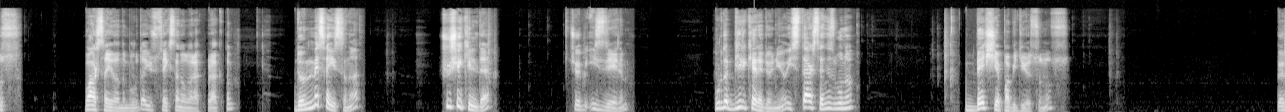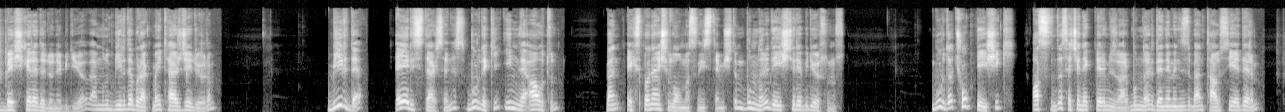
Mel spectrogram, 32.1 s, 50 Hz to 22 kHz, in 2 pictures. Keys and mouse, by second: 4.8 space, 6.1 space, 7.2 space, 8.8 space, 11.6 5, 11.8-12.2 Return, 13.8 space, 16.0 space, 18.4 1, 18.4 Return, 32.0 space.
